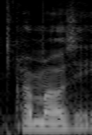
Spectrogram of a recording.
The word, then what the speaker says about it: Hormozi: Hormozi?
